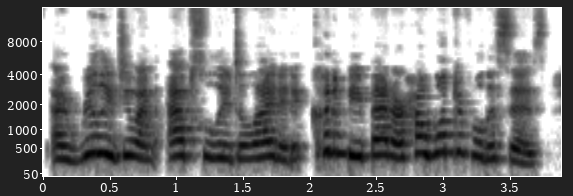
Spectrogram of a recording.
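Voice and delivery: high, gushing delight; excited. A narrator's reading. Wonka congratulating Charlie, overjoyed and high. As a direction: gush with joy. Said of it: "he cried".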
